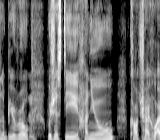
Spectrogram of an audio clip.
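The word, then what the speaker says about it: 해녀: another letter from the bureau, which is the haenyeo culture. I hope I pronounced that correctly. Haenyeo.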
